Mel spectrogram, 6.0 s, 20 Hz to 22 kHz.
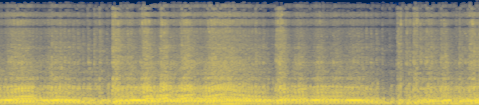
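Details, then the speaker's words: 1966 Chevelle small-block Chevy V8 from a barn find, first firing after flooding and three plug wires on wrong: lumpy, surging idle with clattery dips, not on all cylinders. Suspected: broken carburetor bolt sucking air, timing eyeballed, old ignition. "All right, she's running pretty bad. I mean, she fired, but yeah, I don't think she's firing on all cylinders."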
